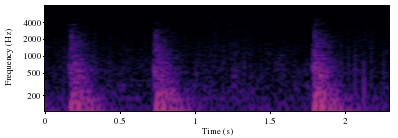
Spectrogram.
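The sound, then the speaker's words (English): Three dull, low thuds of weak knocking on the door of the BF Ranch house, unevenly spaced over a couple of seconds, each a soft, muffled rap with a quick decay and no voices. “Sound like someone trying to rap on the door. Mighty weak door rapping.”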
